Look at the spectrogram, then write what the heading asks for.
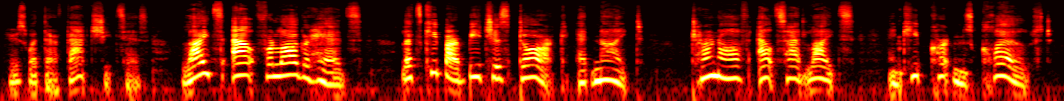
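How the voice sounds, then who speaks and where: A woman teacher reading a children's picture book aloud expressively, sometimes dropping to a hushed tone. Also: fairly high pitch, slow, vocal fry, breathy edge, no room sound. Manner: animated storyteller, drops to hushed whispery tones.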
